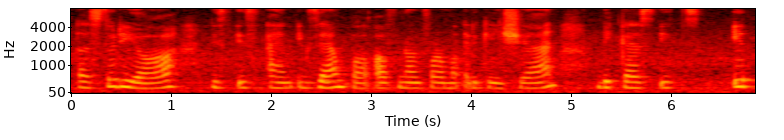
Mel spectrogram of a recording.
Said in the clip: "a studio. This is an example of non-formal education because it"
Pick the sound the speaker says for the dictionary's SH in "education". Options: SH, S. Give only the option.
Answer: SH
